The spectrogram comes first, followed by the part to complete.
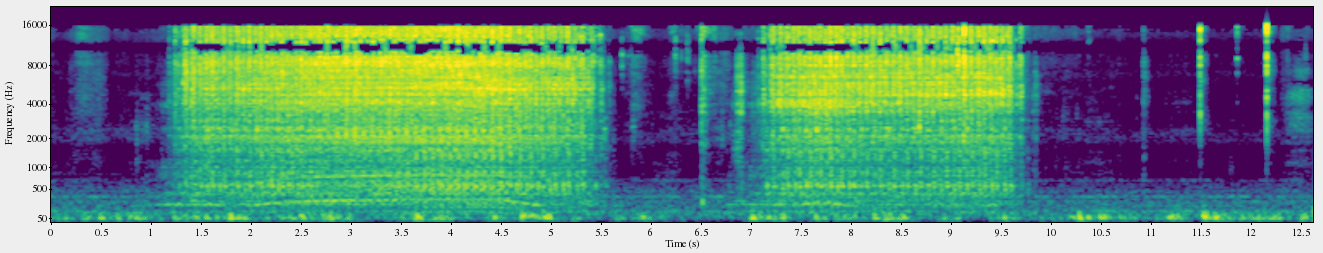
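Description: Singer sewing machine stitching in two runs, about four seconds and then about three seconds, its motor hum rising as it speeds up and falling as it slows. A few light clicks follow near the end.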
